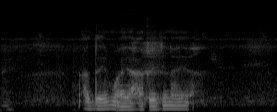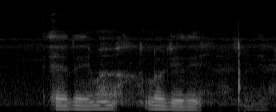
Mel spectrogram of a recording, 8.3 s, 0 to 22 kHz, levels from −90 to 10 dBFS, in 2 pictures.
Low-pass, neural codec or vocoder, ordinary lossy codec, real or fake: none; none; none; real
